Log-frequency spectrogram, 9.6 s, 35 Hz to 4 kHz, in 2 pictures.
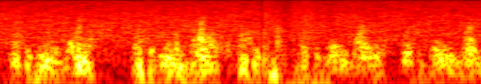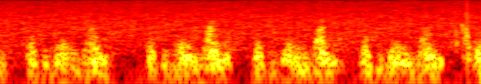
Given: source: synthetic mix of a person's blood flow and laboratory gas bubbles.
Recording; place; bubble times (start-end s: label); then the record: Doppler ultrasound of blood flow; precordium
9.35-9.55 s: bubbles
9.59-9.63 s: bubbles
From the record:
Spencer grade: 1 (occasional bubble signal discernible with the cardiac motion signal, with majority of cardiac periods free of bubbles); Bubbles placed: only in the low amplitude regions of the cardiac cycle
